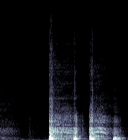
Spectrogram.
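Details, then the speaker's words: An adult woman who is coming down with an illness and has a hoarse voice gives two short bursts of coughing, each with a quick follow-on cough, in a quiet room. "Excusez-moi, je suis à moitié en train de tomber malade, donc je tousse un peu. J'ai la voix un peu éraillée, mais ça va bien se passer."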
